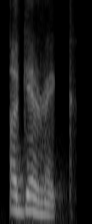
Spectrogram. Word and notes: agaric: Indian

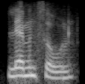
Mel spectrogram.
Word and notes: lemon sole: Indian

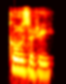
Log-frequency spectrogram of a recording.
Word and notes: causerie: Indian

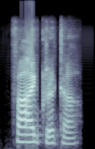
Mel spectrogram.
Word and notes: firecracker: Indian

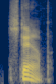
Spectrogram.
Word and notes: stamp: American English

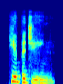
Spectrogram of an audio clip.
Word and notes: hypogene: Indian

